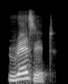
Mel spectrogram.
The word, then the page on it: resit: Indian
